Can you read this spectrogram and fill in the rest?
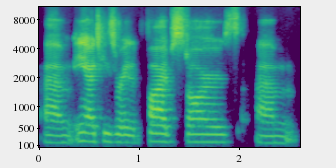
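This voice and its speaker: An American woman from the United States giving a webinar presentation over slides, steady and informative, with frequent ums. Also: lowish voice, unhurried. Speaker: international recruitment presenter.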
